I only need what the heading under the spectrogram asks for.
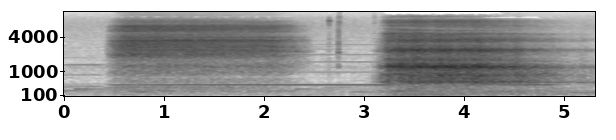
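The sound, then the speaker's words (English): A deep breath taken slowly in and then let out during a relaxation exercise: a long, soft, airy inhale, a brief pause, then a stronger, rushing exhale that fades away, with no talking. “Feel the warmth and take a deep dragon breath in and out.”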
